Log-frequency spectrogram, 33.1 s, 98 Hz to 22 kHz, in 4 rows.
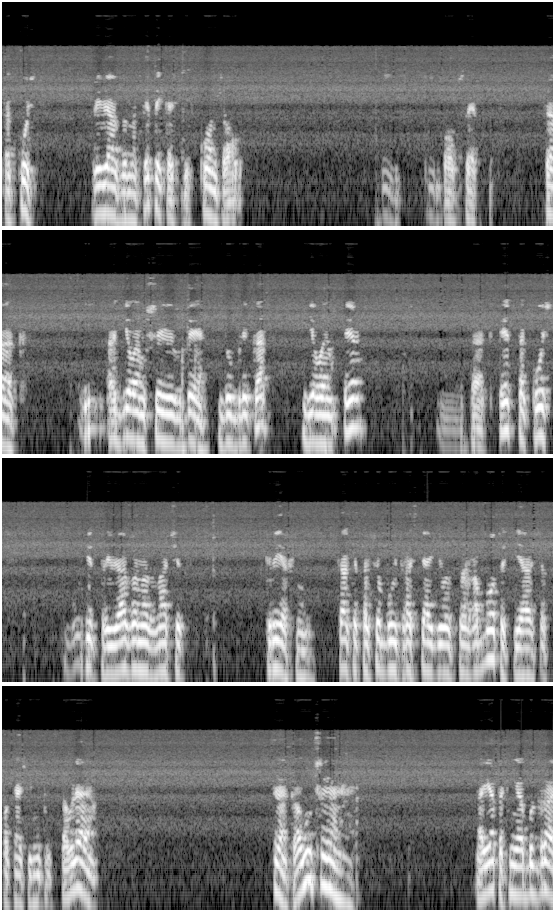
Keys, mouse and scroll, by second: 0.2 click, 2.0 shift+click, 5.5 ctrl+p, 9.1 click, 10.9 shift+d, 12.1 click, 13.0 r, 14.3 click, 15.1 g, 16.8 click, 19.3 shift+click.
